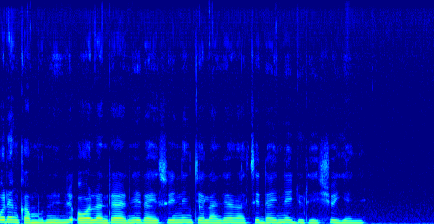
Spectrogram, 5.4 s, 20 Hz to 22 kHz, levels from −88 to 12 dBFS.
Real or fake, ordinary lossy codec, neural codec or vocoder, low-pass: fake; none; vocoder, 44.1 kHz, 128 mel bands every 256 samples, BigVGAN v2; none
